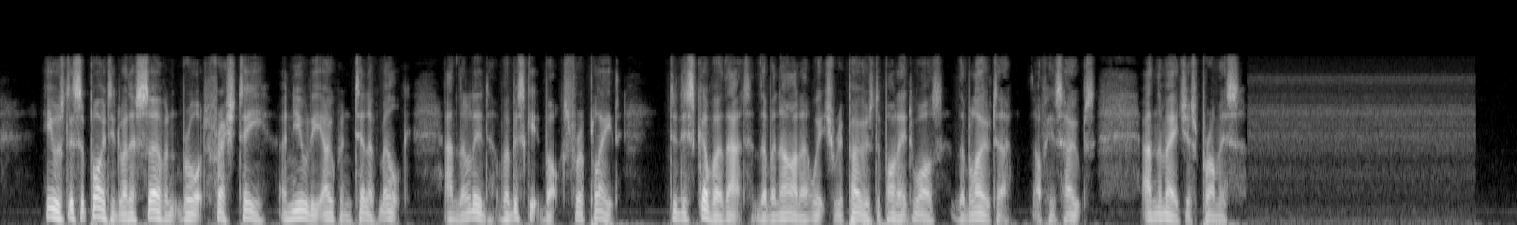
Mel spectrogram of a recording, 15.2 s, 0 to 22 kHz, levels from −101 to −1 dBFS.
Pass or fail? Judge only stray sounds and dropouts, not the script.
pass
